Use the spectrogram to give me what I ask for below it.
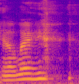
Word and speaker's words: Elay: Yo, man, this is me, Elay. Pronounced like LA, like the city.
